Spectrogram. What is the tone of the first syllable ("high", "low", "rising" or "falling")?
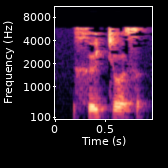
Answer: rising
